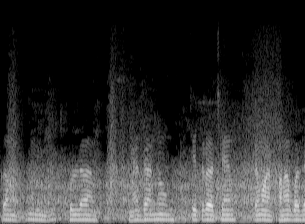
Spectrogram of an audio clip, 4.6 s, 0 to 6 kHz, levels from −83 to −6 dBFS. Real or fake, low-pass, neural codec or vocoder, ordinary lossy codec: real; 5.4 kHz; none; none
